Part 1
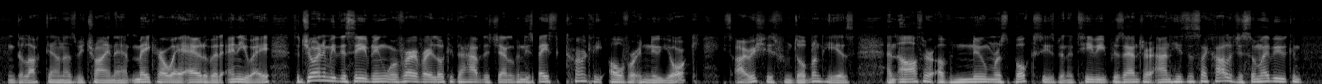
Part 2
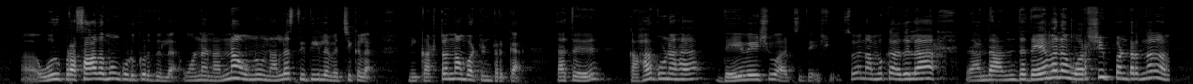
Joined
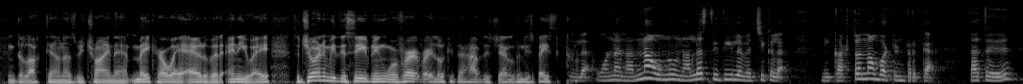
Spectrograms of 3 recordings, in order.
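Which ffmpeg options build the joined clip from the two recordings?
ffmpeg -i cue0.wav -i cue1.wav -filter_complex "[0:a]asplit=3[link_01][link_02][link_03];[link_01]afade=type=out:start_time=4.13:duration=0.02[link_04];[link_02]flanger=delay=5.1:depth=8:regen=-44:speed=1.3:shape=triangular,afade=type=in:start_time=4.13:duration=0.02,afade=type=out:start_time=5.8:duration=0.02[link_05];[link_03]afade=type=in:start_time=5.8:duration=0.02[link_06];[link_04][link_05][link_06]amix=inputs=3:normalize=0,apad=whole_dur=10.23,atrim=end=10.23,atrim=end=5.8,asetpts=PTS-STARTPTS[link_07];[1:a]atrim=start=1.53:end=6.1,asetpts=PTS-STARTPTS[link_08];[link_07][link_08]acrossfade=duration=0.14:curve1=tri:curve2=tri" out.wav

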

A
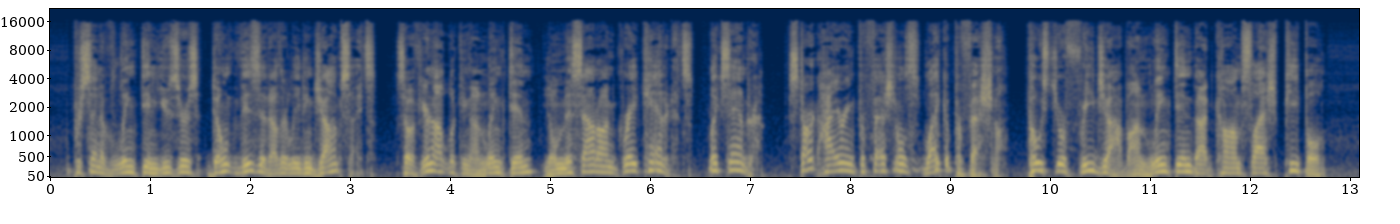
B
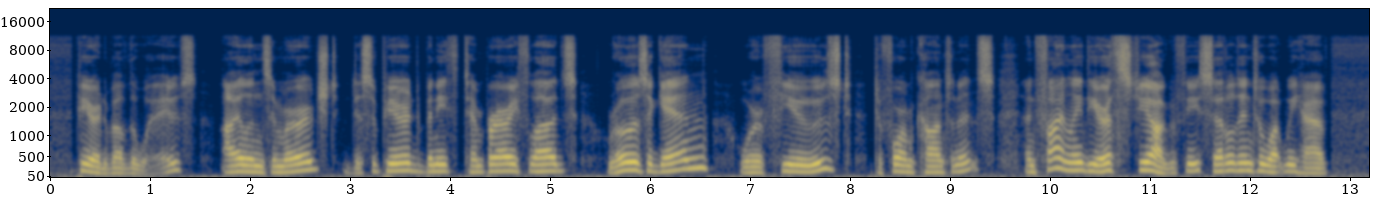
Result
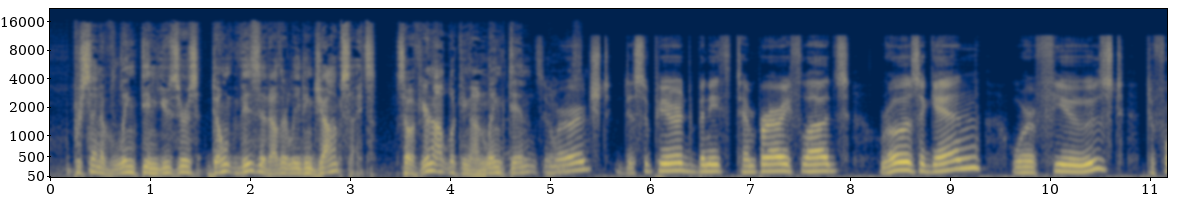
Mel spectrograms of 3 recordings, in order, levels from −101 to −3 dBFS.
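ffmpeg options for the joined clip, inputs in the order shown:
ffmpeg -i cue0.wav -i cue1.wav -filter_complex "[0:a]apad=whole_dur=11.17,atrim=end=11.17,atrim=end=5.47,asetpts=PTS-STARTPTS[link_01];[1:a]atrim=start=1.71:end=8.45,asetpts=PTS-STARTPTS[link_02];[link_01][link_02]acrossfade=duration=1.04:curve1=qua:curve2=qua" out.wav

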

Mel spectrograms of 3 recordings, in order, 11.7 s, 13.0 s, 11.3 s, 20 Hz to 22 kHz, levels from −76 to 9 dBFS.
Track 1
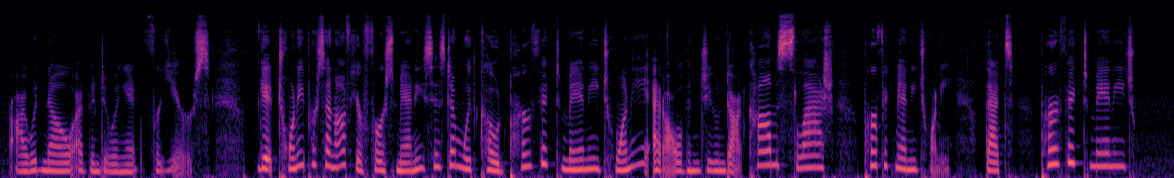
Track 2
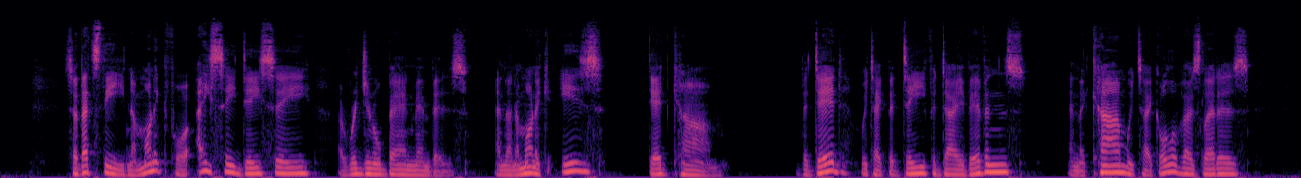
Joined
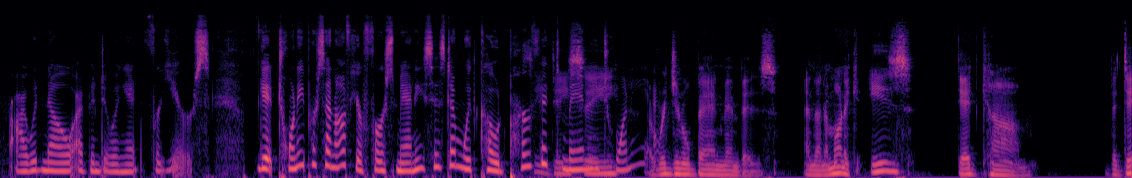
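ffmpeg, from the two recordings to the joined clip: ffmpeg -i cue0.wav -i cue1.wav -filter_complex "[0:a]apad=whole_dur=11.32,atrim=end=11.32,atrim=end=6.69,asetpts=PTS-STARTPTS[link_01];[1:a]atrim=start=2.12:end=8.23,asetpts=PTS-STARTPTS[link_02];[link_01][link_02]acrossfade=duration=1.48:curve1=qsin:curve2=qsin" out.wav

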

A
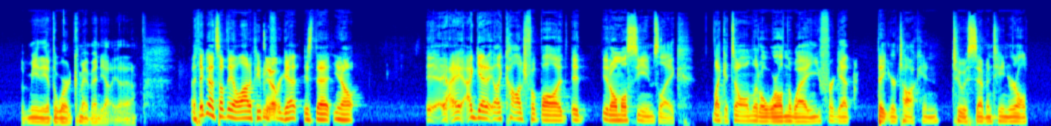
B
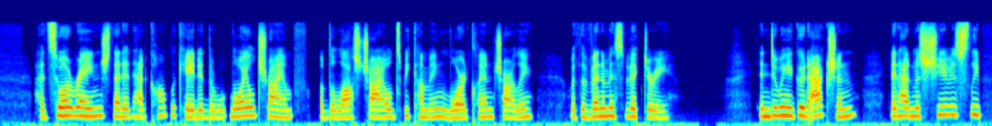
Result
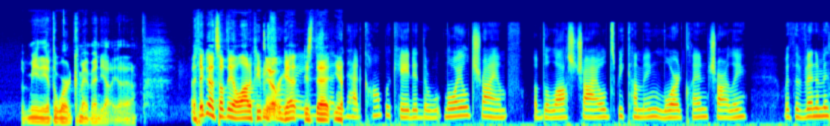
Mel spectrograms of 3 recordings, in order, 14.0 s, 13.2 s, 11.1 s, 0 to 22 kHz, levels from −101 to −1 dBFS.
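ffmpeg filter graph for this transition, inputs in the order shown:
ffmpeg -i cue0.wav -i cue1.wav -filter_complex "[1:a]asplit=2[link_01][link_02];[0:a]apad=whole_dur=11.07,atrim=end=11.07,atrim=end=4.572[link_03];[link_02]atrim=start=1.708:end=8.21[link_04];[link_01]atrim=start=0.71:end=1.71,asetpts=PTS-STARTPTS,volume=-14.5dB,afade=type=in:duration=0.004:curve=hsin,afade=type=out:start_time=0.996:duration=0.004:curve=hsin,adelay=157437S[link_05];[link_03][link_04]acrossfade=duration=0.004:curve1=hsin:curve2=hsin[link_06];[link_06][link_05]amix=inputs=2:normalize=0" out.wav

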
